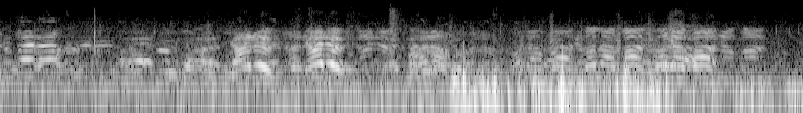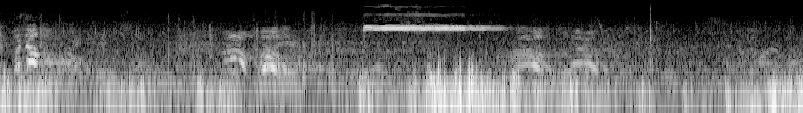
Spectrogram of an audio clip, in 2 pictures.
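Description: Young men shout across an open pitch.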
